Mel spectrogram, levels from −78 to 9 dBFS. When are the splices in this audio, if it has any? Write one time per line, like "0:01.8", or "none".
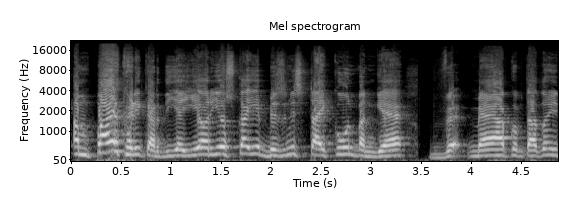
0:03.5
